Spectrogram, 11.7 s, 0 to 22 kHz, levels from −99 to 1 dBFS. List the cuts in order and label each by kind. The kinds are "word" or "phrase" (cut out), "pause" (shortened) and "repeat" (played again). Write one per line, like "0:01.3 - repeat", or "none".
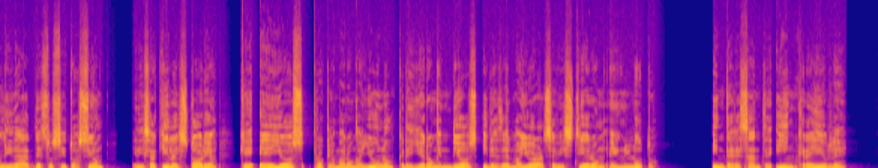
0:07.2 - word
